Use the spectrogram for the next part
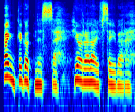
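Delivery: ordinary delivery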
